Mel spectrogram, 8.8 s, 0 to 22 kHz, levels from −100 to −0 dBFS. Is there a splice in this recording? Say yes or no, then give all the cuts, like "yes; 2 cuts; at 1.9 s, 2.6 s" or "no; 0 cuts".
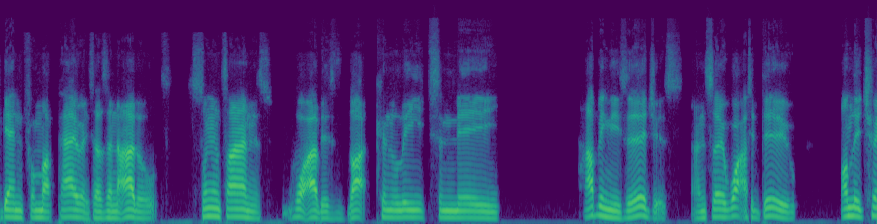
yes; 3 cuts; at 2.8 s, 3.2 s, 7.5 s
